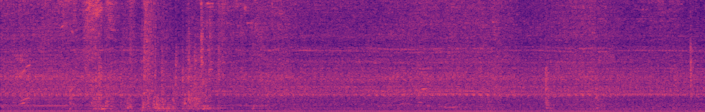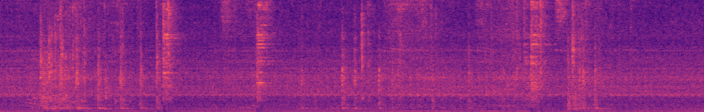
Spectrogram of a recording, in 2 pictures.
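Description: A digger's metal arm clanks and scrapes as it moves.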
